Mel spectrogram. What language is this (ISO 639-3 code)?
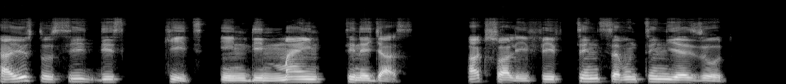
pcm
